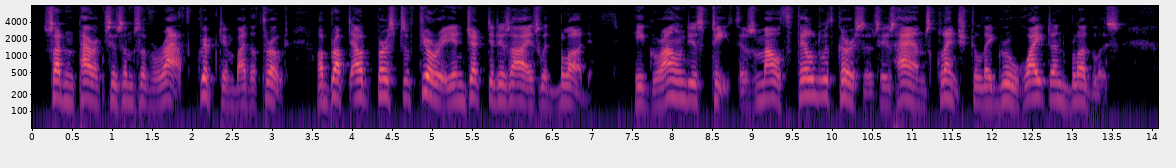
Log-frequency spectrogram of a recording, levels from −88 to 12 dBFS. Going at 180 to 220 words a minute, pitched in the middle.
No: average, 155 wpm; medium, 160 Hz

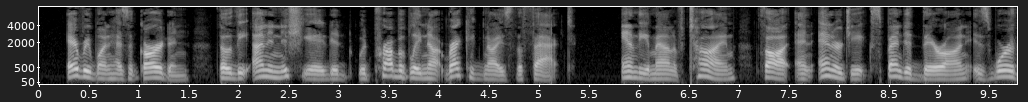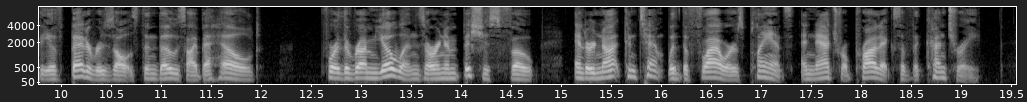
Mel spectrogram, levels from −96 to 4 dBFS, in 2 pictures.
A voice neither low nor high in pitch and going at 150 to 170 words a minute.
Yes: medium, 155 Hz; average, 160 wpm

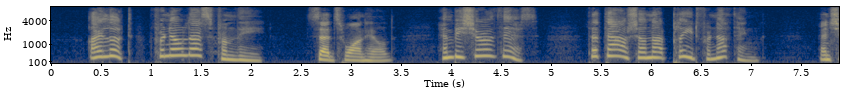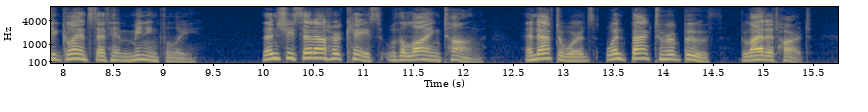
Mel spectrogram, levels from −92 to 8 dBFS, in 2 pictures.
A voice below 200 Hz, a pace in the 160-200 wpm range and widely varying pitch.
Yes: high, 190 Hz; average, 180 wpm; wide, 7.7 semitones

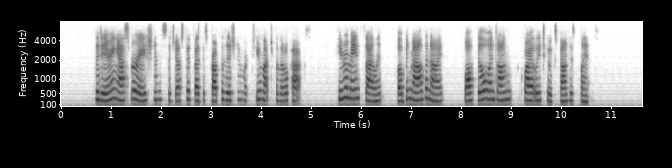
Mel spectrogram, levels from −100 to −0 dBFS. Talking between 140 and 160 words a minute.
Yes: average, 150 wpm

